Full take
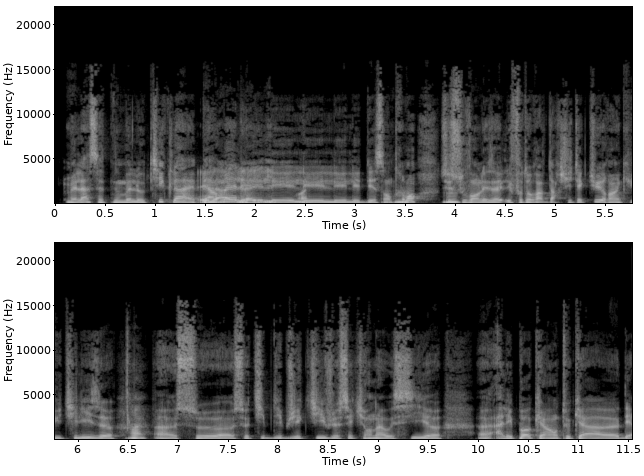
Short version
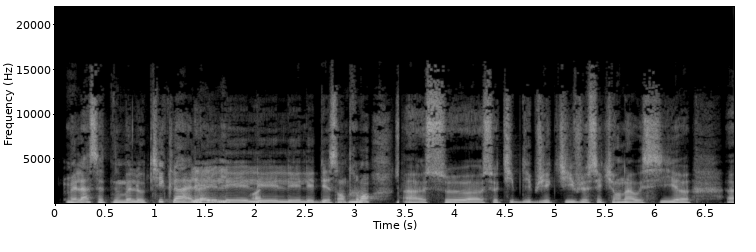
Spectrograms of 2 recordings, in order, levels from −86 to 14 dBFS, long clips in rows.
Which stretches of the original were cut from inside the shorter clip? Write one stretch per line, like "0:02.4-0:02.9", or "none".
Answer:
0:01.4-0:01.8
0:03.9-0:06.7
